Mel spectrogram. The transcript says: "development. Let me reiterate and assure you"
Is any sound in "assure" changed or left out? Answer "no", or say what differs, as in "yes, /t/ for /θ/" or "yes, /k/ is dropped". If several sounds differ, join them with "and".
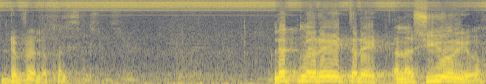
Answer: yes, /ʃ/ is dropped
